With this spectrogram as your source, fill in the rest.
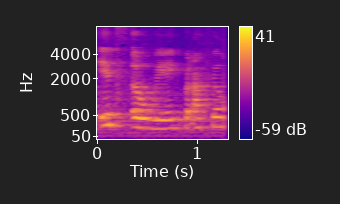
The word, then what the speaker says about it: It's a Wig: It's actually pronounced It's a Wig, but I feel like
